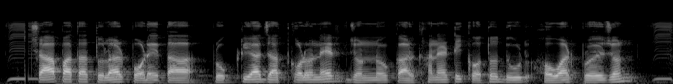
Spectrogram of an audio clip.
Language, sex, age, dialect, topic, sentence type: Bengali, male, 18-24, Standard Colloquial, agriculture, question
